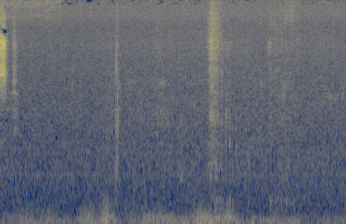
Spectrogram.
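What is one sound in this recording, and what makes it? A man bites into a crisp peach and chews.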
